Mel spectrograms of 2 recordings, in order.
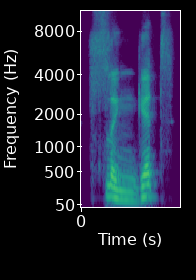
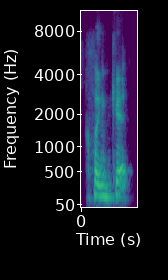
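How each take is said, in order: First: It is said with the native-language pronunciation. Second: It is said with the usual English pronunciation. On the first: "in the language itself is Tlingit" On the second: "people usually pronounce it in English Tlingit"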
